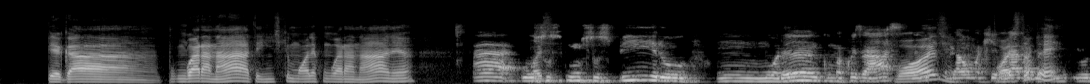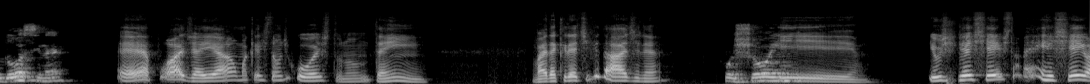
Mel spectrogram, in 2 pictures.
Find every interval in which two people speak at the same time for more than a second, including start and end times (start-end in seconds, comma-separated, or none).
8.9-10.7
